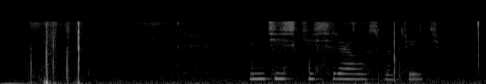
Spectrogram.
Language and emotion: Russian, neutral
